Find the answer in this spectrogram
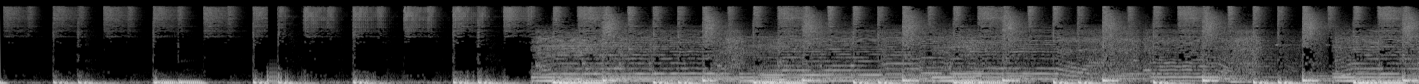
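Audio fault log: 2.68–7.67 s, call bitrate drop: the encoder got starved, so the sound turns coarse and dull for roughly 1.7 s at worst, fitting about 64 dropping to 11 kbps, then clears.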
